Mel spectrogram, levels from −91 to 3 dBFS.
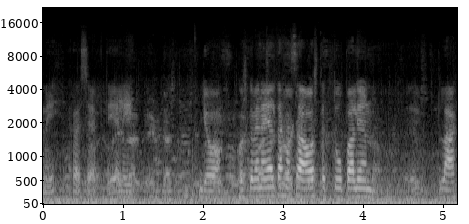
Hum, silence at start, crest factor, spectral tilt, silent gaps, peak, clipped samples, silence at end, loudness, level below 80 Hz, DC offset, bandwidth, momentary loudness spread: none; 0 s; 18 dB; -7 dB/octave; none; -12 dBFS; under 0.1%; 0 s; -31 LUFS; -36 dBFS; under 0.1%; 13 kHz; 12 LU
